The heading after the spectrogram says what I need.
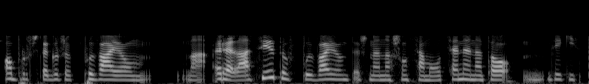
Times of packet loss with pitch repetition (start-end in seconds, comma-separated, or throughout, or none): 1.34-1.36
